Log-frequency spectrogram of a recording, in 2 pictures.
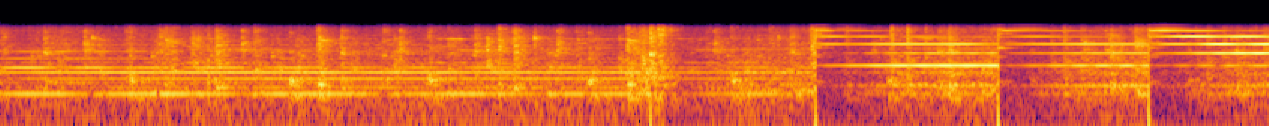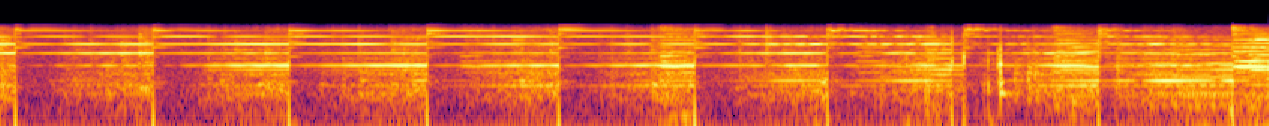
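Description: Several mechanical clocks striking noon. Ticking and the ringing of earlier chimes die away over the first few seconds, then a clock strikes the hour on a bell, one ringing stroke about every second.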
